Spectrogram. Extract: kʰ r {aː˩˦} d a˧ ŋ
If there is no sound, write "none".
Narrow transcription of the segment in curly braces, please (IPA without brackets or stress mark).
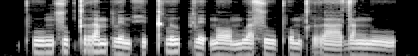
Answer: aː˩˦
